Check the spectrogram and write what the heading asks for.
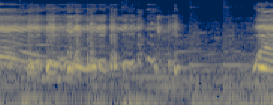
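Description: Hey Duggee Smart Tablet toy's speaker playing a recorded giggle, which fades out after about a second and a half.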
